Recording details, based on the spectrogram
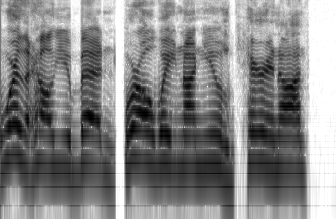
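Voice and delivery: plain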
